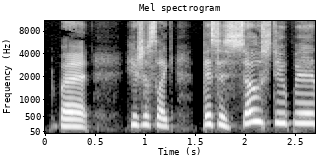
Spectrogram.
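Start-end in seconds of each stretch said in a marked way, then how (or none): 1.6-2.7 high, drawn-out, irate griping voice. Retelling what a man in the restaurant yelled at her, imitating a man yelling. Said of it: "he was yelling and yelling".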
